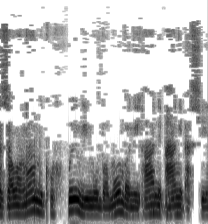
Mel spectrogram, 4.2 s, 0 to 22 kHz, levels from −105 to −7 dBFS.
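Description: From 0.06 to 0.95 s, a train of clicks ticks over the speech. There are about ten, roughly 10.3 per second at an uneven pace, peaking about 10 dB above the signal. A faulty connection or nearby interference is the likely source. Throughout, heavy WMA compression damage gives a ringing, washy sound with breathing hiss, which fits a low bitrate near 32 kbps. Nothing remains above 19.5 kHz.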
